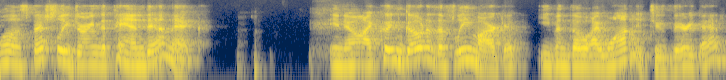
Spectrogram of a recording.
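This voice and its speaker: In a room with audible echo, a woman speaks with lively intonation. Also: medium pitch for a woman, moderate pace. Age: 70s. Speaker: painter. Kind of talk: radio interview.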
